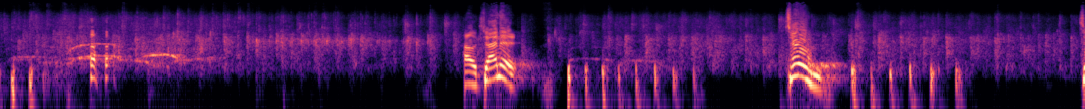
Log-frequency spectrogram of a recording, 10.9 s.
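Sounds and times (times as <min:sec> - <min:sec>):
audience applause: 0:00.0 - 0:04.4, 0:05.5 - 0:07.7, 0:08.5 - 0:10.8
people whooping and cheering: 0:00.3 - 0:02.2
speech: 0:00.9 - 0:01.2, 0:04.6 - 0:05.4, 0:07.9 - 0:08.6.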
